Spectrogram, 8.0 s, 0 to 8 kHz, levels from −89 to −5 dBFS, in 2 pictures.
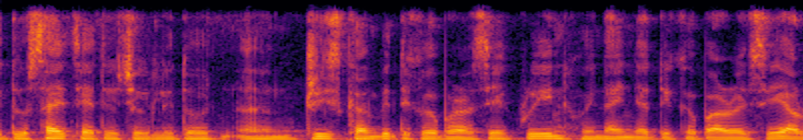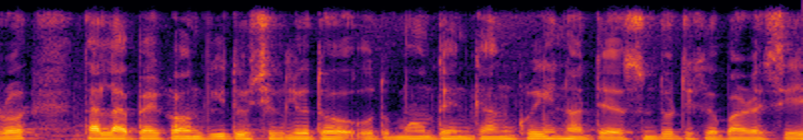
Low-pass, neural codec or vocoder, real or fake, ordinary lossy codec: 7.2 kHz; none; real; Opus, 64 kbps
